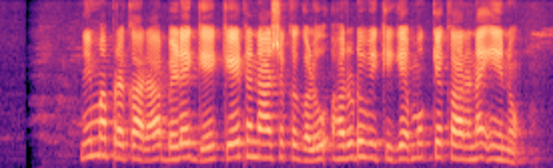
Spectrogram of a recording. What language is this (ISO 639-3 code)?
kan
